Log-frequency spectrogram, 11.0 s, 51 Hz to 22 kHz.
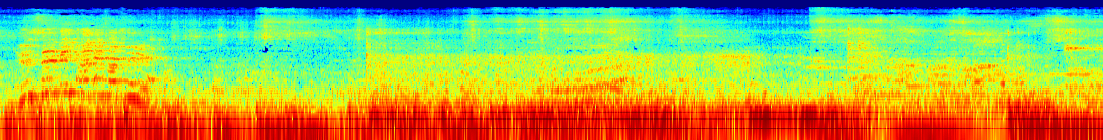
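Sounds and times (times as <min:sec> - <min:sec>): dance music over loudspeakers: 0:00.0 - 0:11.0.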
